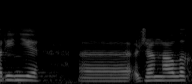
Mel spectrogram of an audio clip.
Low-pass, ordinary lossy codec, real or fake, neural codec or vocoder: 5.4 kHz; none; real; none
